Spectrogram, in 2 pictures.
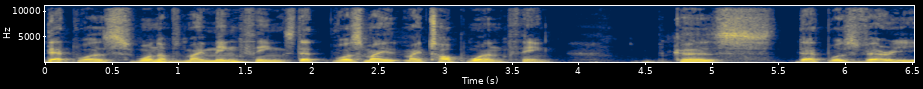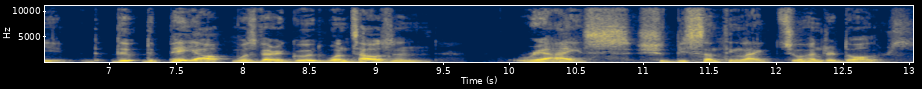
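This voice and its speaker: In a Brazilian Portuguese accent, a man talks at a very slow pace and medium pitch with ordinary pitch variation. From Brazil, Rio de Janeiro. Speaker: online course entrepreneur and mentor. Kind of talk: interview. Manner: halting.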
